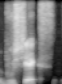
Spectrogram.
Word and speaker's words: Boucheix: Je reçois ou Bouchex. Comment tu prononces ton nom de famille? Ah ben, tu l'as très bien prononcé. On prononce le X.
